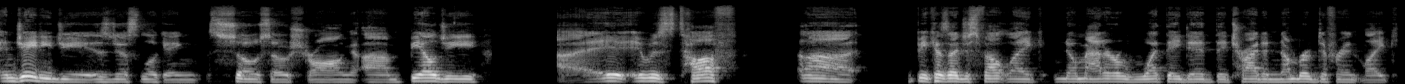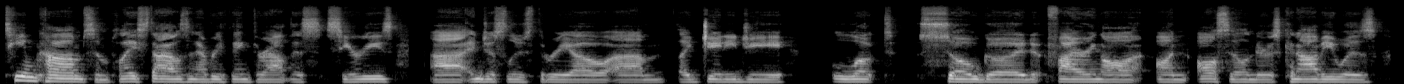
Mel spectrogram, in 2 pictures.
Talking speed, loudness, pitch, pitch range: 130 wpm, -21 LUFS, 120 Hz, 110-130 Hz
